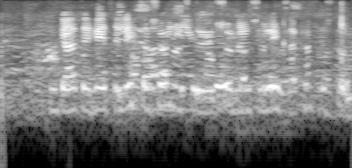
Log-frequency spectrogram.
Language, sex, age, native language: Icelandic, female, 13, Icelandic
